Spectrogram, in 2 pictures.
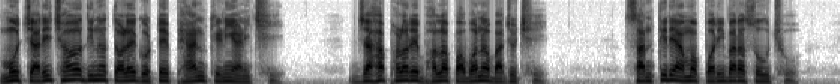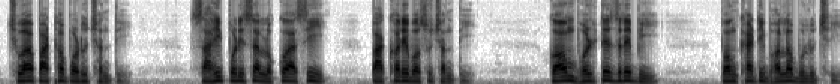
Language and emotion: Odia, neutral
